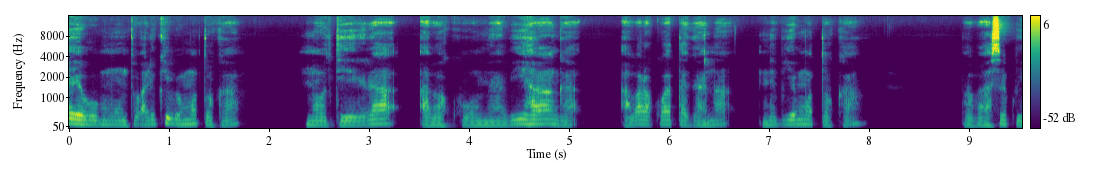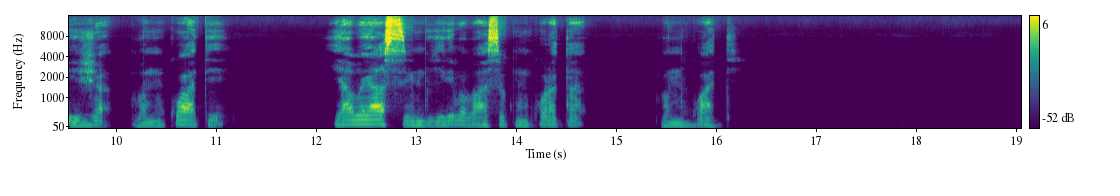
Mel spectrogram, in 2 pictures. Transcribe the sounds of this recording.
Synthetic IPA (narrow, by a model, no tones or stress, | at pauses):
joβomuːntuʔa̰ɾikiβimo̞to̞ka | no̞ːteːɾeɾaː | βakʰoːmiaβiːhaːŋɡaː | βaɾakwaːtaɡana | ne̞βje̞ːmo̞to̞ka | βaβaːse̞kwiːʒa | βamukwaːte̞̰ | jaβajasiːmbwiːɾe̞βaβaːse̞kumukoɾata | βamukwaːte̥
